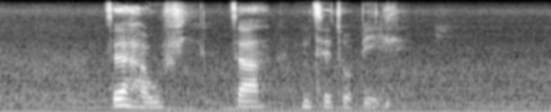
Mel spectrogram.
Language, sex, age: Southern Sotho, male, 19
